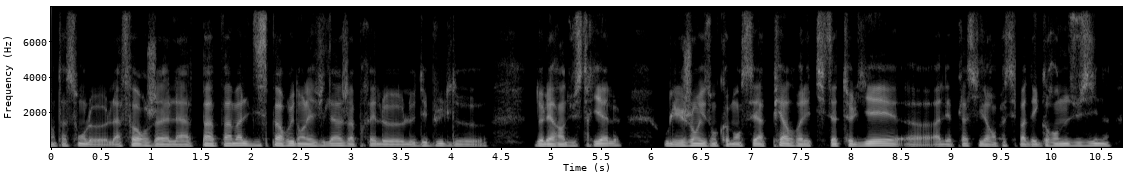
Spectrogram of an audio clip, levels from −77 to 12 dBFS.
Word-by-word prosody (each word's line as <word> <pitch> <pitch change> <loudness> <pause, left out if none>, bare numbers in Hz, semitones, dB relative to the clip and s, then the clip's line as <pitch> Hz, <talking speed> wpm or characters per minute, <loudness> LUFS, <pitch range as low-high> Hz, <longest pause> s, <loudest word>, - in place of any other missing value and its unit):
toute 85 - -7
façon 95 +2 -1
le 75 -6 -3
la - - -3
forge, 95 -3 +1
elle 85 -1 +1
a 80 0 -2
pas 105 +4 +1
pas 110 +2 0
mal 110 0 +3
disparu 105 +1 +1
dans 95 - +1
les 95 -1 +2
villages 100 +3 -1
après 95 +3 -3
le 85 -3 0
le 85 +1 -2
début 95 +3 -2
de 90 -3 -6 0.5
de 100 - +4
l'ère 95 -1 +5
industrielle, 100 +4 +1 0.4
où 100 - -2
les 90 -1 +2
gens, 105 +4 +4
ils 95 0 +1
ont - - 0
commencé 90 -1 -1
à - - +1
perdre 95 -1 +1
les 95 -1 0
petits - - -3
ateliers, 100 +1 +3
heu, - - -8
à - - -2
la 85 0 -3
place, 95 +3 -5
ils - - -5
les 95 - +1
remplaçaient 90 +3 -6
par 90 - -1
des 90 - -1
grandes 95 +4 +1
usines, 95 +2 0
95 Hz, 245 wpm, -23 LUFS, 90-100 Hz, 0.5 s, l'ère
